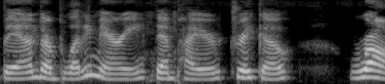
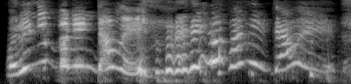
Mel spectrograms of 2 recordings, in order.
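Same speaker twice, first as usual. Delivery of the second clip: high, loud, laughing shout; 5 dB louder, faster than usual. Acted. Draco yells at her from behind a wall, laughing. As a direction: yell it at her, half laughing. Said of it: "He shouted".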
